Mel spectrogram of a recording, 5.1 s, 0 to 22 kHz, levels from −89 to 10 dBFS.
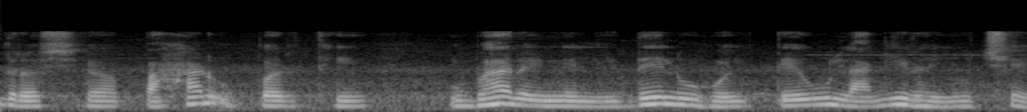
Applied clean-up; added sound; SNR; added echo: none; none; none; none.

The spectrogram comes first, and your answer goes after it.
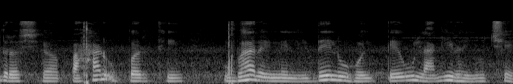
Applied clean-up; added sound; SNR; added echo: none; Fireworks; 16 dB; none.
